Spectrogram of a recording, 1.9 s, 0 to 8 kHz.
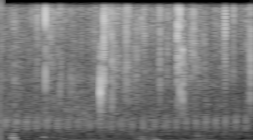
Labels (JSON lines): {"label": "biophony, rattle", "recorder": "SoundTrap 500"}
